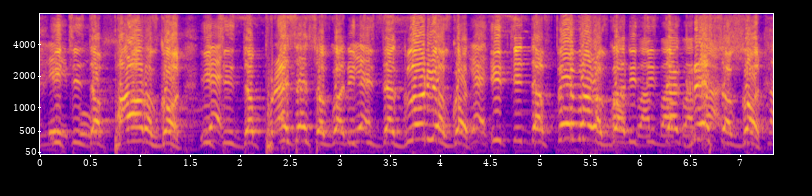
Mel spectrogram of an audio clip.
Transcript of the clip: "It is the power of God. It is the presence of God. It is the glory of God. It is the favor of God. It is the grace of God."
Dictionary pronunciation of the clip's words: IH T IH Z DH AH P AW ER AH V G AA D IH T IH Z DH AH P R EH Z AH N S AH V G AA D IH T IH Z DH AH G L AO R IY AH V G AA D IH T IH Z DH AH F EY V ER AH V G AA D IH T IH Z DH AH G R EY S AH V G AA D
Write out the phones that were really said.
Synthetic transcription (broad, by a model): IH T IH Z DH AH P AW ER AH V G AA D IH T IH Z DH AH P R EH Z AH N S AH V G AA D IH T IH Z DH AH G L AO R IY AH V G AA D IH T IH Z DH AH F EY V ER AH V G AA D IH T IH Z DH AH G R EY S AH V G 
